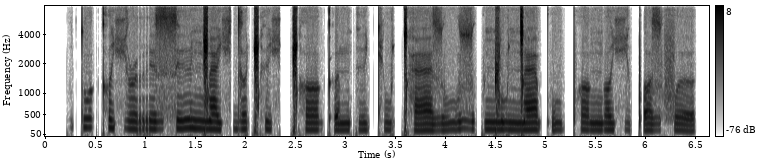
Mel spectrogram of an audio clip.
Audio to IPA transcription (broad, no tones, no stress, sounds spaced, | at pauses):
tʷ ʌ kʰ ʌ ç ə˞ r ɪ z s ɪ ŋ͡ǁ æ ç d ə ǁʰ ɪ ç ǁʰ ʌ kʼ ə n k ɪ cʰ u ǀʰ æ z u z | ŋ͡ǁ u ŋ͡ǀ æ pʼ u pʰ ʌ ŋ ʌ ç ɪ pʼ ʌ z f ə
